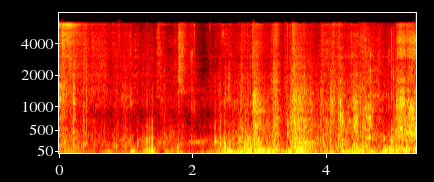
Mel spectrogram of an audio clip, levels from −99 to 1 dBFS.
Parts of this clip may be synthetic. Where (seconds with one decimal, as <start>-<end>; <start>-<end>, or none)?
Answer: 0.0-1.1; 1.7-4.5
